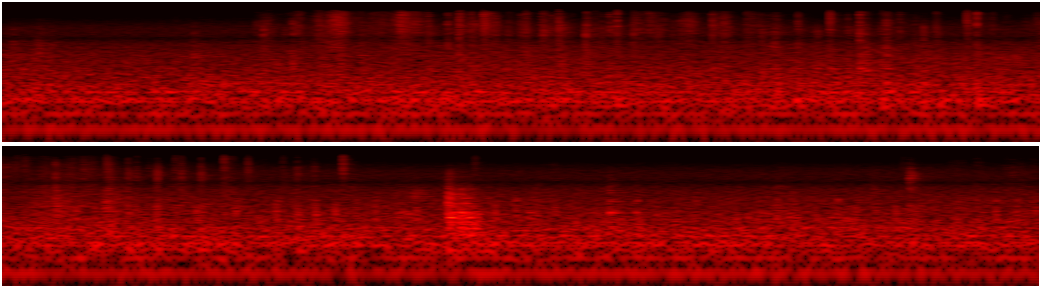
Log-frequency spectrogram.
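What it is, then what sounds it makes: Himalayan salt rock lamp. Fingers of both hands tap and scratch the rough surface of a large, solid, glowing Himalayan rock-salt lamp. Soft, dry clicks and scratchy ticks patter over a steady low hum, with one sharper, brighter tap near the end.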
